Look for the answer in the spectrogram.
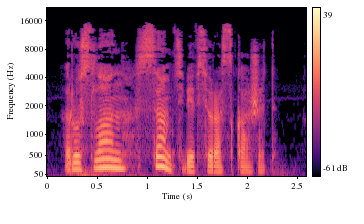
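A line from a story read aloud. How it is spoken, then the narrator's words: Tired sighing reply. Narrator (Russian): ответил со вздохом, устало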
